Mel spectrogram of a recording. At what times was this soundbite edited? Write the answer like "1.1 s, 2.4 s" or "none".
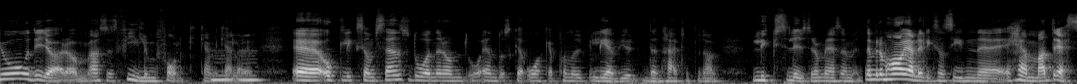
1.2 s, 5.9 s

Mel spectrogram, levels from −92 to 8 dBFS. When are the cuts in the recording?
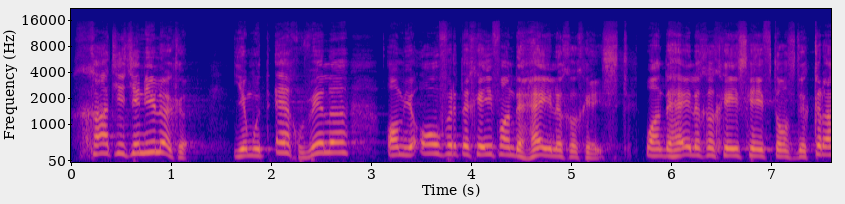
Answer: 5.7 s

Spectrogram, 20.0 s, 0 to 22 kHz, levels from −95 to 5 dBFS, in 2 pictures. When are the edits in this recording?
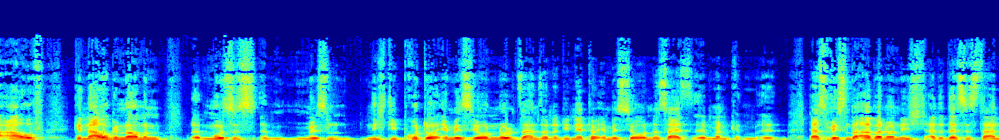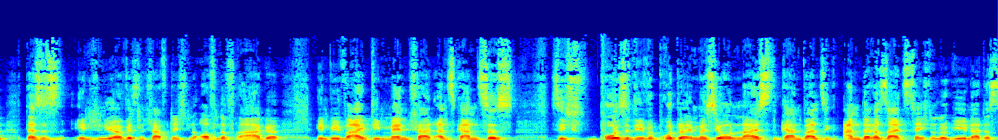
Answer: none

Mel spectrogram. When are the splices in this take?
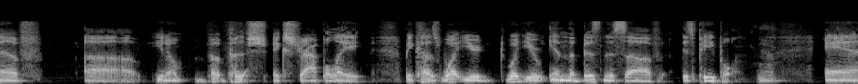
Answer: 2.5 s, 5.4 s, 6.7 s

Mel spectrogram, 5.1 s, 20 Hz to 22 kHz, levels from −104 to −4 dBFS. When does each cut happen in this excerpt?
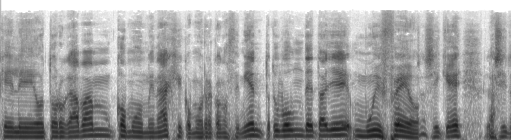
2.7 s, 4.2 s

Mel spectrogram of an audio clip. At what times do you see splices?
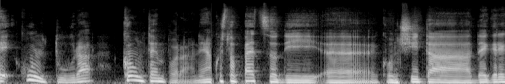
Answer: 2.1 s

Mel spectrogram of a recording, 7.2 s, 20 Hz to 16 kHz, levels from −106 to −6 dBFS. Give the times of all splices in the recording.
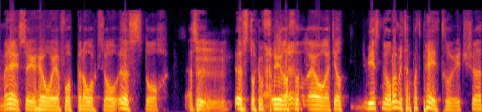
none

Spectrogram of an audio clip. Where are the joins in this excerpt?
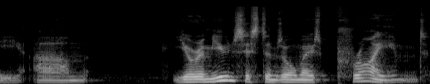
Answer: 1.6 s

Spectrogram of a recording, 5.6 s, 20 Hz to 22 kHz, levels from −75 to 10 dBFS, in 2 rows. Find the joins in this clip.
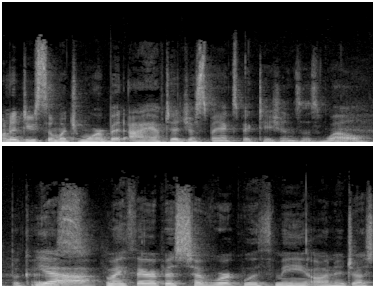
3.6 s

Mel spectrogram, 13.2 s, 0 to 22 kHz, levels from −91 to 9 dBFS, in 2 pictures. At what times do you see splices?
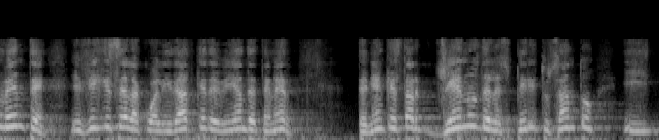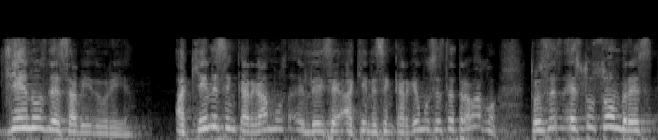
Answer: none

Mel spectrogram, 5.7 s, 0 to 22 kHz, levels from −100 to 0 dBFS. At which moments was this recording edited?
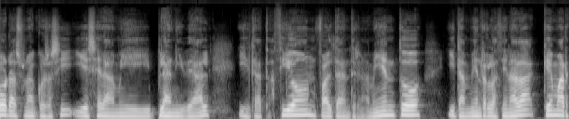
2.3 s

